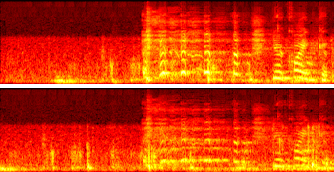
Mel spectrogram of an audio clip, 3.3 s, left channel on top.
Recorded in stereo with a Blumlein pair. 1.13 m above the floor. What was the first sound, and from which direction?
A giggle, 60° left.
